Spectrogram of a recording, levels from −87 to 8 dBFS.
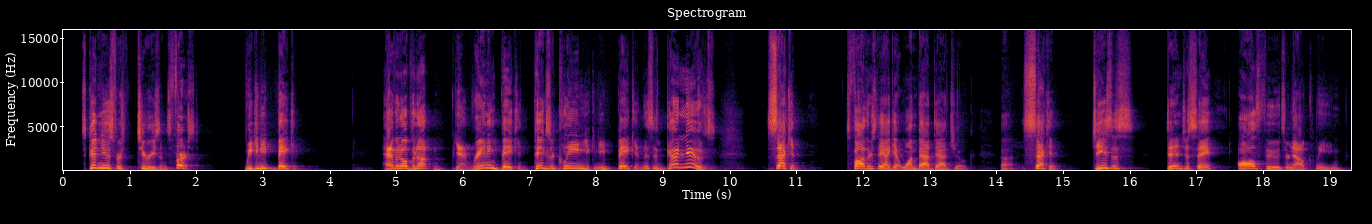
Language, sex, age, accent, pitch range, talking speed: English, male, 40-59, American, 185-255 Hz, 150 wpm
